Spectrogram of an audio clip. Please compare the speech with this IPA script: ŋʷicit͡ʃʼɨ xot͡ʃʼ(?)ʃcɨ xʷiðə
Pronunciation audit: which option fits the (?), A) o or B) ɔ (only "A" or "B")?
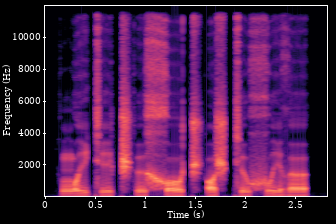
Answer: B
